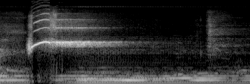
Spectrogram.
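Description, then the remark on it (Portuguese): During a church vigil, someone gives a single loud, sharp whistle to rouse people who are dozing; it rises quickly to a high sustained pitch and holds for about half a second, with a low steady hum underneath and a brief hissy burst afterward. “De vez em quando eu vou dar uns berros assovio, porque eu estou vendo gente dormindo fazer assim, ó.”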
